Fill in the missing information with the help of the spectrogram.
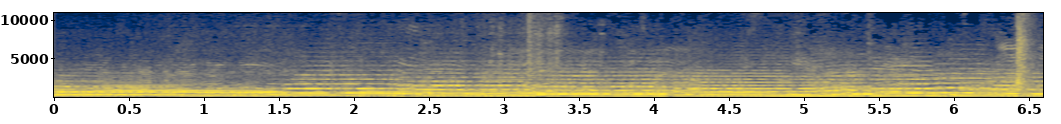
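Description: Brass band music, a slow melody of held notes on trombones and trumpets, with a short sharp crack near the end.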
